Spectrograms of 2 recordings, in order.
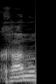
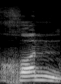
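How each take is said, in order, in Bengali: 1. kh-এর পরের স্বরধ্বনিটি খোলা 'a'। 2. kh-এর পরের স্বরধ্বনিটি 'o'-এর মতো শোনায়। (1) "খান উচ্চারণ করা যাবে না" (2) "বলতে হবে খন"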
